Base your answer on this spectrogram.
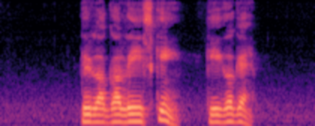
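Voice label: "diligalisgi gigage", Cherokee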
